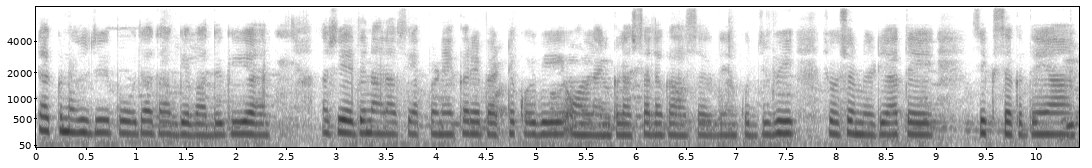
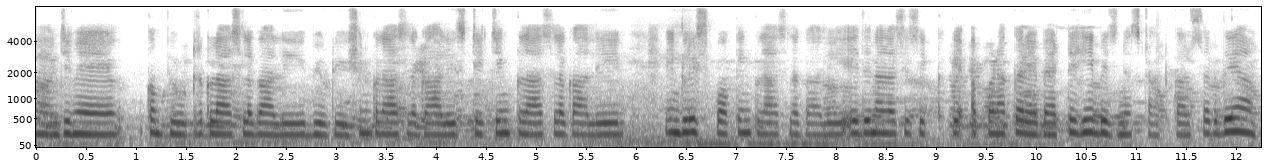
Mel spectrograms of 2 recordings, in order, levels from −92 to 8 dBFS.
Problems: background sounds at intervals, background conversations at intervals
